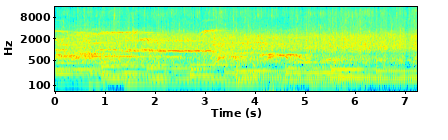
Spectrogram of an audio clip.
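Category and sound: crowd, audience clapping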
